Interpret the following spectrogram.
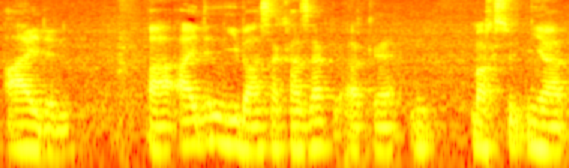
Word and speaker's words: Ayden: Arti nama saya, jadi Aiden itu sebenarnya pronounce di bahasa Kazakh Aiden.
